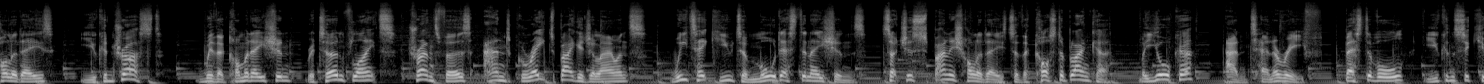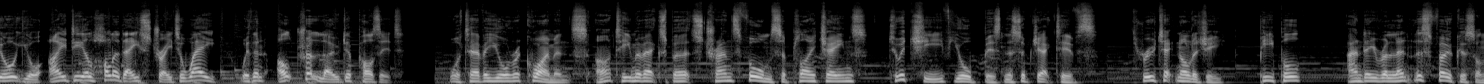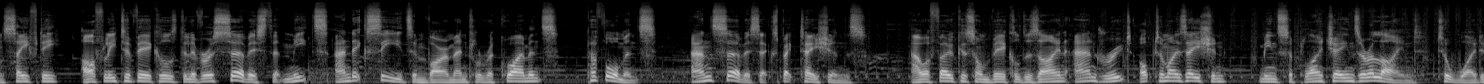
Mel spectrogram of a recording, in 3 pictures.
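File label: Commercial Reel no intro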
